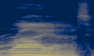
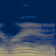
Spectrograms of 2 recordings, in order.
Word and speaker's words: Raya: move on to raya rayas yeah my brain was gonna say reya again because it's spelt that way raya in the last dragon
